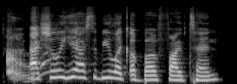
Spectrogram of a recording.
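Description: A woman, a podcast guest giving halting, hesitant answers. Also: sits high, lively intonation, bright, forceful tone, dry recording, studio quality. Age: 20s. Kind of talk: casual panel chat.

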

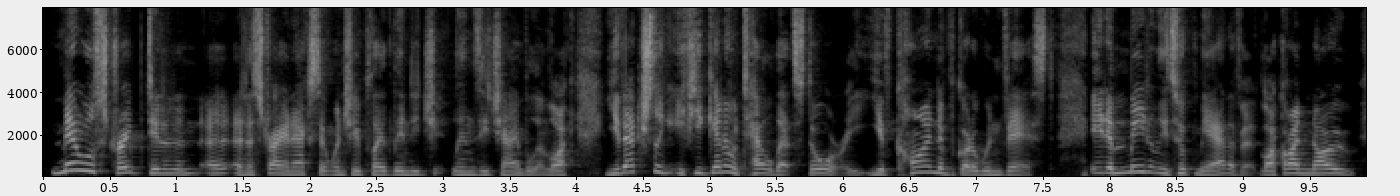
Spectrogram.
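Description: A man co-hosting a podcast, talking in a casual review chat, animated and opinionated, acting out quotes as he argues. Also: sits high, fast talker, hardly any pauses. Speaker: podcast co-host.

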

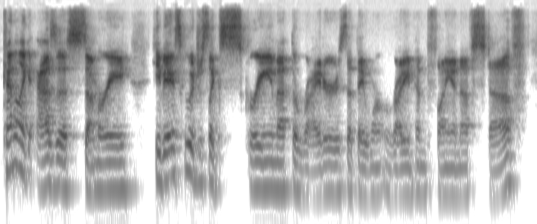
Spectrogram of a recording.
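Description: A man's voice: medium pitch, fairly quick, bright, forceful tone. Rambling young man telling a story. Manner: rambling storyteller, heavy use of "like". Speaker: podcast host. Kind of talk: casual chat.

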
